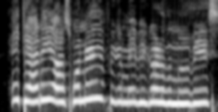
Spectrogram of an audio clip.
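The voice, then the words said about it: Imitating a young son's voice. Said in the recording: “That's a pretty good impression. ... You sound just like him.”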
